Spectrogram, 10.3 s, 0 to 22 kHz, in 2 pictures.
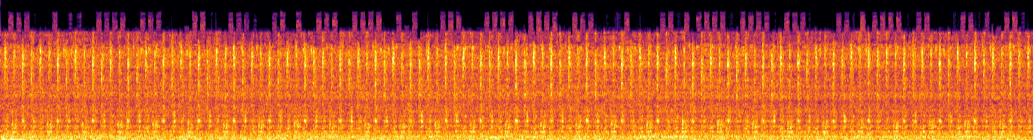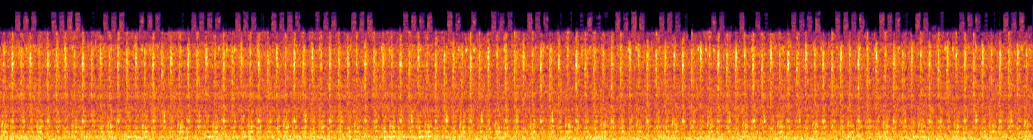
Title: Audi A2 1.4 AUA Ticking Noise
